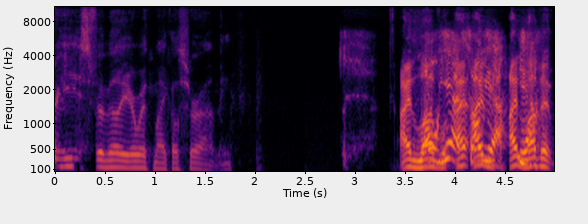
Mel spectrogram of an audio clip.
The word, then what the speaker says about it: Cerami: I think it's like ceramic without the C on the end, right?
